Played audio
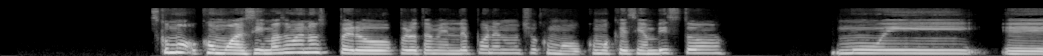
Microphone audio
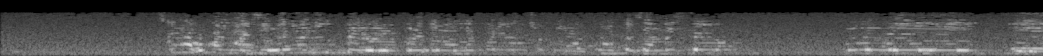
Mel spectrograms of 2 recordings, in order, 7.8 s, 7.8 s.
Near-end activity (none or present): none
